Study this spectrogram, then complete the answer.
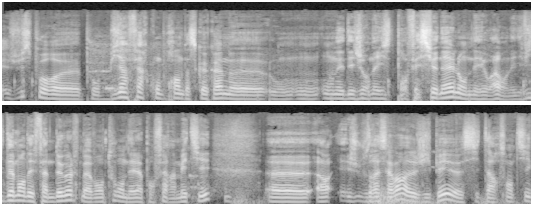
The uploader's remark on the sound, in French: Joint par téléphone.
